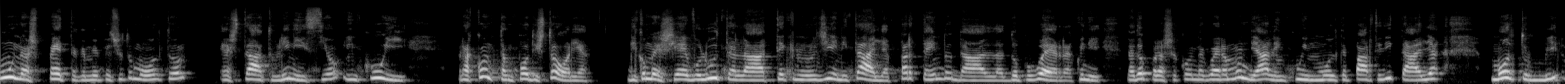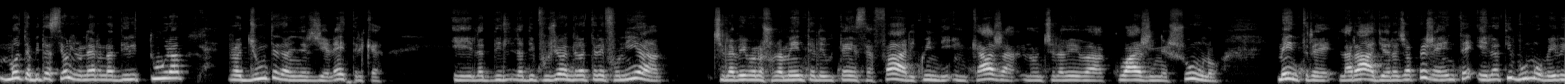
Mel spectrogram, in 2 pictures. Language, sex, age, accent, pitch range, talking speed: Italian, male, 20-39, native, 190-230 Hz, 155 wpm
